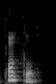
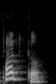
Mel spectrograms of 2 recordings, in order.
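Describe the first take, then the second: First: No D sound comes before the K. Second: A D sound comes before the K. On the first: "Is that how you say it?" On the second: "I don't know why I think there was a D there"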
